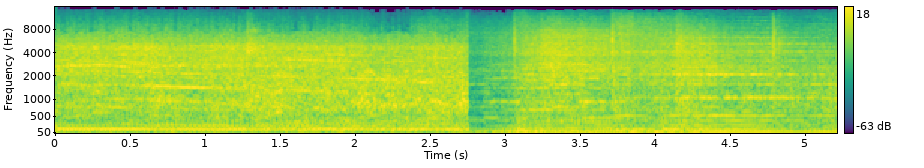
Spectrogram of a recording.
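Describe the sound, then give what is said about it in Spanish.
The engine of a damaged car screams at maximum revs as the driver tries to escape. It is a loud, harsh, sustained roar with a steady low drone that briefly drops off before surging back just as hard. “Ahí ustedes escuchaban la homocinética del vehículo a máxima revolución por minuto, el motor más que todo, para tratar de escapar.”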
